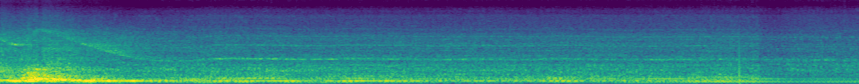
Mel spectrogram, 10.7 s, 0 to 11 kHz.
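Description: Honda Gold Wing GL1800's flat-six engine revved once at the start, its pitch falling back to a steady idle. A thin steady whine sits over the idle.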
